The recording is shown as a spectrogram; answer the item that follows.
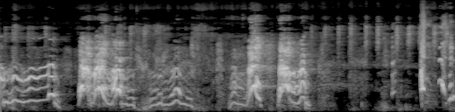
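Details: Dogs playing with goats in a small backyard farm, giving yelping, whining barks with wavering pitch, several bursts over about seven seconds, some overlapping calls and faint background noise.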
